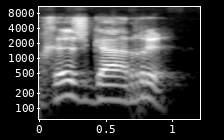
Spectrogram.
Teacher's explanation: So we want to start off the word with a bit of a r, like back of the throat, guttural type of R. Then at the end, we have a r, a rolled R, completely different.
